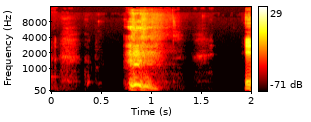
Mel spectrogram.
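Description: A man clears his throat once, a short sound with a falling pitch a little under a second in.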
